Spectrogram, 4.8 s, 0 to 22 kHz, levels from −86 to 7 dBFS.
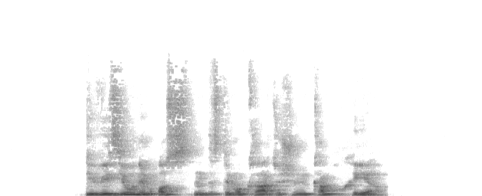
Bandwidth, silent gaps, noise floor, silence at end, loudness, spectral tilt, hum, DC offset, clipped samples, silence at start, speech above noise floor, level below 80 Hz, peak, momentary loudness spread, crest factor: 15 kHz; none; under -90 dBFS; 1 s; -26 LUFS; -6 dB/octave; none; under 0.1%; under 0.1%; 0.85 s; over 65 dB; -64 dBFS; -10 dBFS; 8 LU; 16 dB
